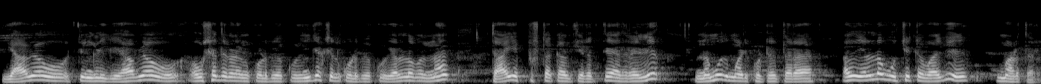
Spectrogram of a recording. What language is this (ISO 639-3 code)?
kan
